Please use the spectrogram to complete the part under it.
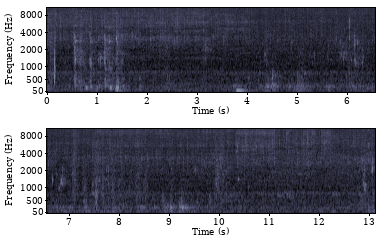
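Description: Tap water runs steadily into a kitchen sink while vegetables are washed, a continuous rushing splash with occasional clinks and knocks from handling, fairly faint and without talk.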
